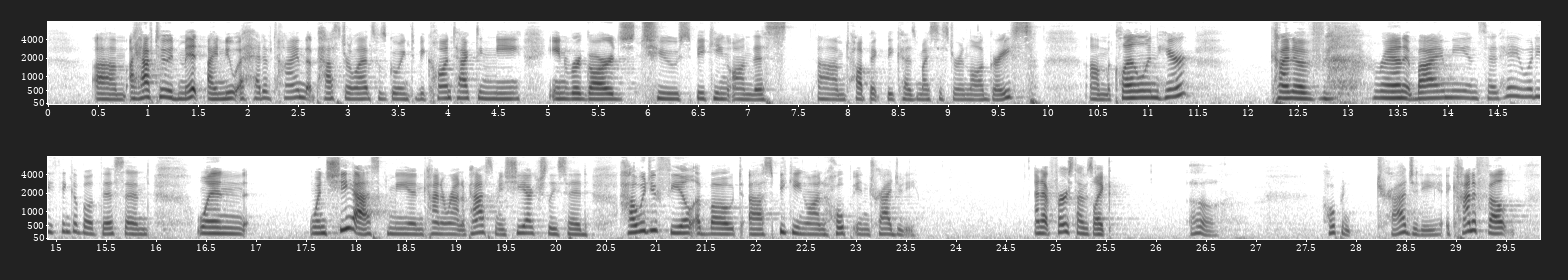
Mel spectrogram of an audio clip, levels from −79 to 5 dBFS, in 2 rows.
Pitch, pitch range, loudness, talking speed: 210 Hz, 195-235 Hz, -26 LUFS, 185 wpm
